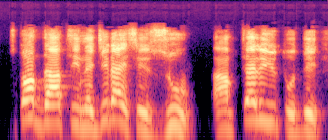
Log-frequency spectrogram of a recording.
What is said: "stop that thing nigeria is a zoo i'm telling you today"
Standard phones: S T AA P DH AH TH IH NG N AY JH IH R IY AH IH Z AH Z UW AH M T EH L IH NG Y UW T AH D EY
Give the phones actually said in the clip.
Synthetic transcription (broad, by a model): S T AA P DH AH T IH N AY JH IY R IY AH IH S AH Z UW AH M T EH L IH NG Y UW T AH D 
